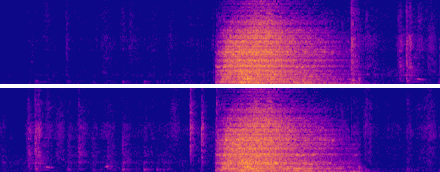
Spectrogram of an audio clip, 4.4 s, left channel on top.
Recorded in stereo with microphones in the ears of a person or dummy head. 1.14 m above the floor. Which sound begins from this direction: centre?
A whoosh, at 2.1 s.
